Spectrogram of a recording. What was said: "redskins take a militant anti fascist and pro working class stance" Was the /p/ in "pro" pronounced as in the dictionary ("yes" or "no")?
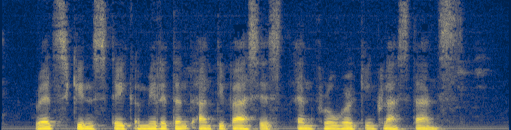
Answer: no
